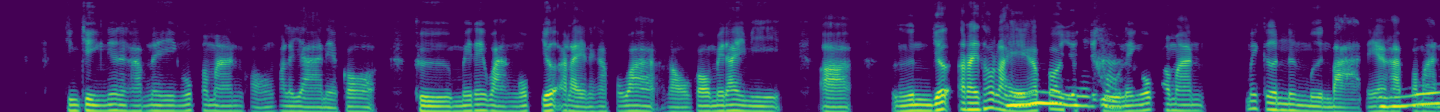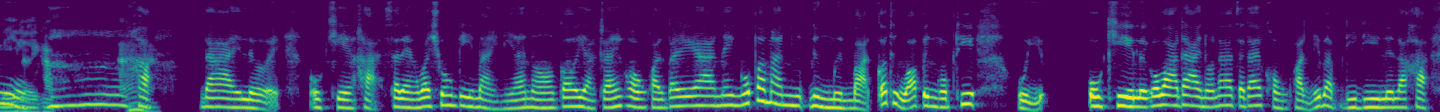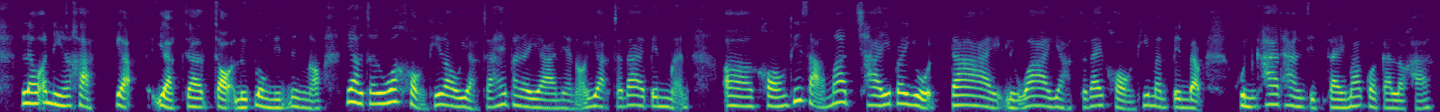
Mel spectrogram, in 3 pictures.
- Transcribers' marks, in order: other background noise
- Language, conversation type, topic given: Thai, advice, จะหาไอเดียของขวัญให้ถูกใจคนรับได้อย่างไร?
